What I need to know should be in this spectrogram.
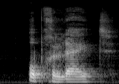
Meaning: past participle of opleiden
- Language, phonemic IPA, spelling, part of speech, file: Dutch, /ˈɔpxəˌlɛit/, opgeleid, verb, Nl-opgeleid.ogg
